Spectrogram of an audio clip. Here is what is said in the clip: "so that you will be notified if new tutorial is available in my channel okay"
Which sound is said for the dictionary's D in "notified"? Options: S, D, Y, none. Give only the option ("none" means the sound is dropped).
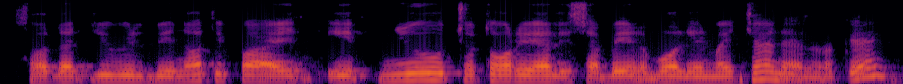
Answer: D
